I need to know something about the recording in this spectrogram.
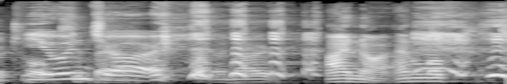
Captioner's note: laughs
